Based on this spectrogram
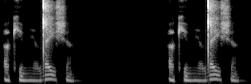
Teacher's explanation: in the noun accumulation, we place the primary or main stress closer to the end of the word. We have the secondary stress at the beginning of the word. · Term: primary stress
